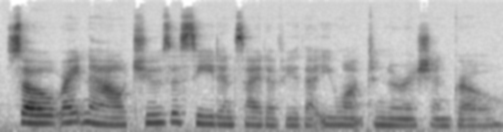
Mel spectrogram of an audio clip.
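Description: A woman leading a guided meditation in a soft, soothing manner, with breath showing at the ends of phrases. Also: on the low side, fairly even intonation, unhurried, faint music behind.

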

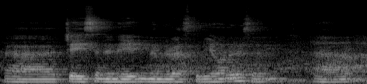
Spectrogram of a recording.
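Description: Guy chatting in an interview, pretty flat tone, kinda halting, super echoey. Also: mid-range voice. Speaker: guest, physiotherapist. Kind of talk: casual conversational interview. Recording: echoey, distant mic, noisy room.

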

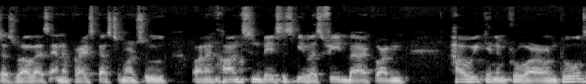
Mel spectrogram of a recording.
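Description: A man speaking as a company executive, answering interview questions in a measured way with fillers. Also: lowish voice, husky, rough recording.

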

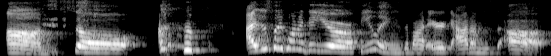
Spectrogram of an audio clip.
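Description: A woman with a higher, very animated voice hosts a casual comedy podcast. She jokes, wanders into tangents and laughs often as she talks with her guest. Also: measured pace. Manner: joking, tangents, frequent laughs. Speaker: podcast host.

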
